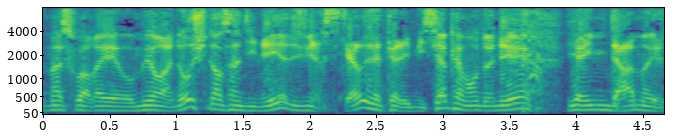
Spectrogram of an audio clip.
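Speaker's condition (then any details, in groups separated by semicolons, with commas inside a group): No condition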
